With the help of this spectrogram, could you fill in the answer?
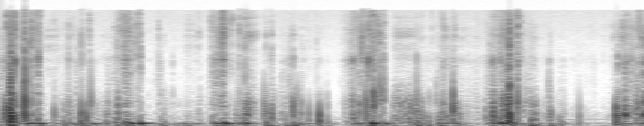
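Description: Long nails scratch and crinkle a stiff, yellow patterned beeswax-coated cotton food wrap shaped over the microphone. The result is close, bass-heavy crackling and rustling in irregular bursts, with brief pauses between handfuls.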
